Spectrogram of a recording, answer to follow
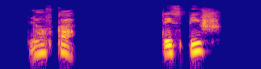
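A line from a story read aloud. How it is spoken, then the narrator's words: Quiet question. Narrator (Russian): тихо спросил я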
